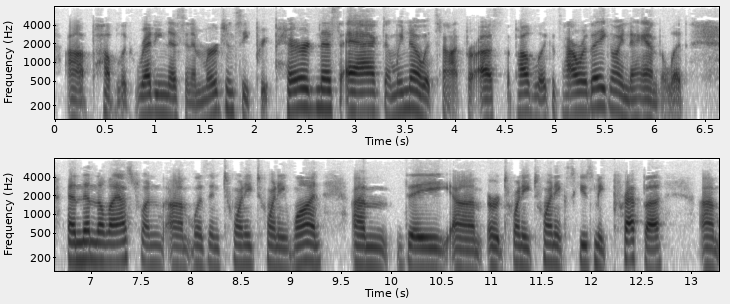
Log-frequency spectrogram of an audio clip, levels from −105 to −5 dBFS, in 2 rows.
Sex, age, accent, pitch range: female, 50-69, American, 135-165 Hz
